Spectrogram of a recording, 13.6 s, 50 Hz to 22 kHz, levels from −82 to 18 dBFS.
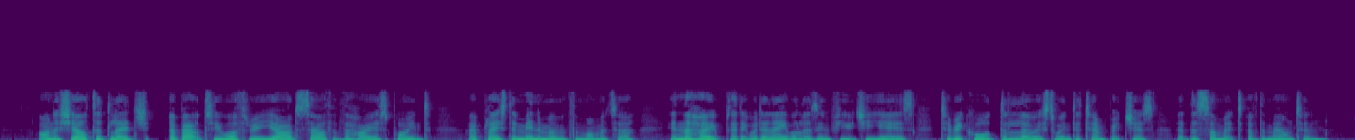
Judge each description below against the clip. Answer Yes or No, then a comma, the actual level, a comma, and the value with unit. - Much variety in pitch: No, average, 3.2 semitones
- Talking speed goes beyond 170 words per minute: Yes, average, 185 wpm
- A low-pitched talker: No, medium, 155 Hz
